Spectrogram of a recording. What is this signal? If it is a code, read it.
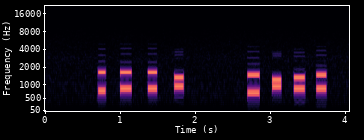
DTMF, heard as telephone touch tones, dialled by hand, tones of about 140 ms. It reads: BCC0 3*89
